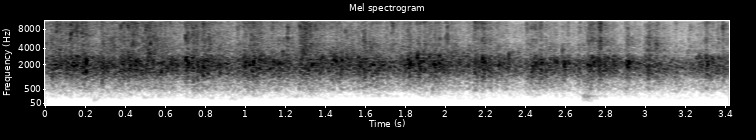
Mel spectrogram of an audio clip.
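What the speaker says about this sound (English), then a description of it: "will you give the MAISA team a huge round of applause for all the work that they put into this?" Audience applause for the MAISA team at a literacy coaching presentation, a steady, even wash of many hands clapping together throughout, with no voices over it.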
